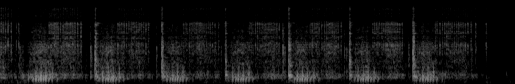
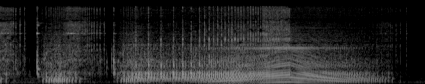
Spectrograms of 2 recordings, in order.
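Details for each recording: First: Poulan Pro blower vac engine, originally 50 psi compression after a stuck engine was freed; pull-cord compression test with engine mostly reassembled now reads almost 100 psi. Rasping pull strokes about every 0.7 s, fairly soft; low compression from stuck piston ring. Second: Poulan Pro blower vac small two-stroke with low compression (about 135 psi with oil in cylinder): catches, buzzes up to high rev, sweeps down and dies after a few seconds; fires and runs, so reassembly can proceed.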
